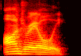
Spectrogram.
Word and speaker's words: Andreoli: It's Andreoli. That's how it's pronounced. I pronounced it wrong in the last one.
